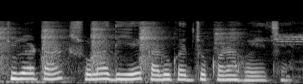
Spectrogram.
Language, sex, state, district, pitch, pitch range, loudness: Bengali, female, West Bengal, Cooch Behar, 230 Hz, 215-250 Hz, -13 LUFS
